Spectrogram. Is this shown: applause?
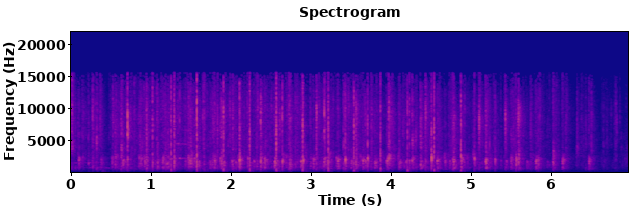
yes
